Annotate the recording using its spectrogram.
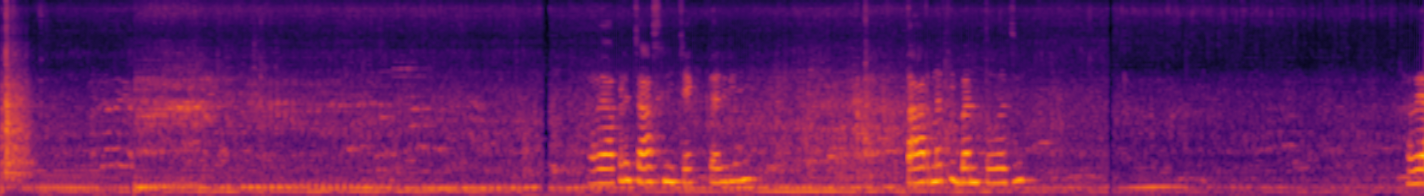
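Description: Sugar syrup bubbles and sizzles in a pan.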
